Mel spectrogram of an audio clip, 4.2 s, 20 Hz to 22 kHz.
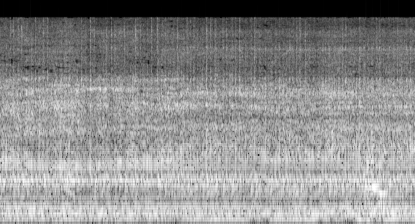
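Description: A Scuderia 7 port model engine runs after starting, a loud, close, continuous high-pitched buzzing drone that holds steady throughout with no talking.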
